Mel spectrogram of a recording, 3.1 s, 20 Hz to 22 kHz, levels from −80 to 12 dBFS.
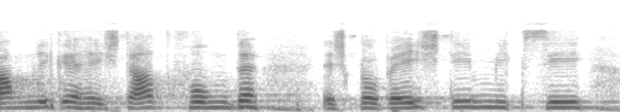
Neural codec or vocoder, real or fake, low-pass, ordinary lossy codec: none; real; 7.2 kHz; Opus, 24 kbps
